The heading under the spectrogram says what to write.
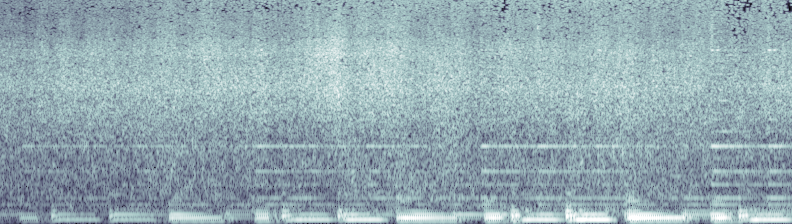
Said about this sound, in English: He added the sounds of seagulls and waves crashing into the background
